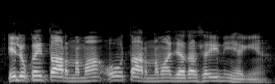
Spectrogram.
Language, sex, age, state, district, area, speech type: Punjabi, male, 60+, Punjab, Hoshiarpur, urban, spontaneous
